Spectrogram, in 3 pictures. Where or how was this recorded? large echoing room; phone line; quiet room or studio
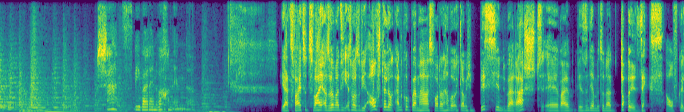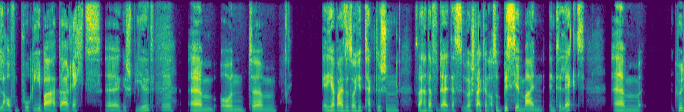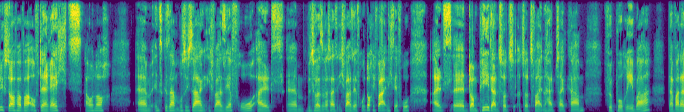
quiet room or studio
